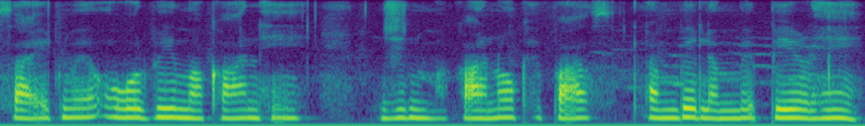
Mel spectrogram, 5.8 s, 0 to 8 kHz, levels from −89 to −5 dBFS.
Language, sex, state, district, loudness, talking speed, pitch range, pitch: Hindi, female, Madhya Pradesh, Bhopal, -19 LUFS, 135 wpm, 195-210 Hz, 200 Hz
